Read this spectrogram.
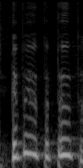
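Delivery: high mock beeping of a calendar reminder; phone alarm beeps. Calendar app beeping a reminder at the husband, high mock beeps. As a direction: chirp it like a phone alarm going off. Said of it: "So it says".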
